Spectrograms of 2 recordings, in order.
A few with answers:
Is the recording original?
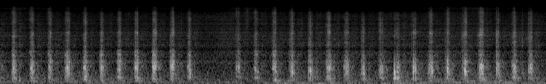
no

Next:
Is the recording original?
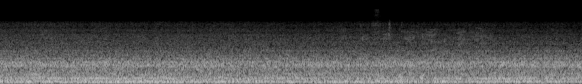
yes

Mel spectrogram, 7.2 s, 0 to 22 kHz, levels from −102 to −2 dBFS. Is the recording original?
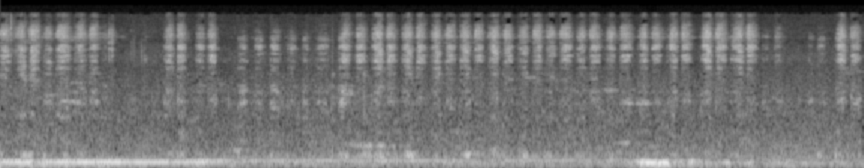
yes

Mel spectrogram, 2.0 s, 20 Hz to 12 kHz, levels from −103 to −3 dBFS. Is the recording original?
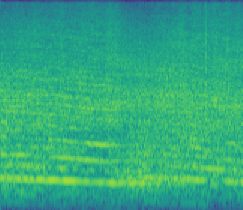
no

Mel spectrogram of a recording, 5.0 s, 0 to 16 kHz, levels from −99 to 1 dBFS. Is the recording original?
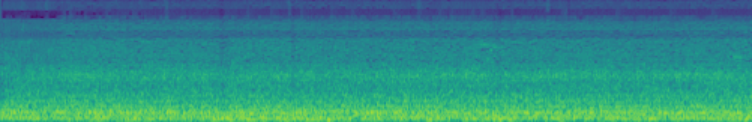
yes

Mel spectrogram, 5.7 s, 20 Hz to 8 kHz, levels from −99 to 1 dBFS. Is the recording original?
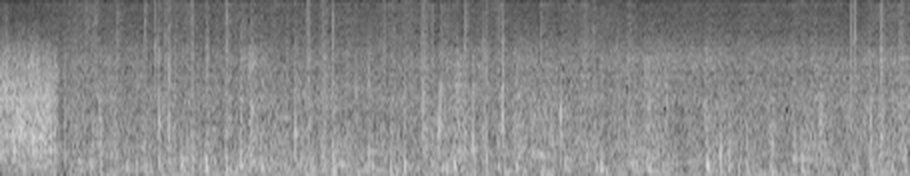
no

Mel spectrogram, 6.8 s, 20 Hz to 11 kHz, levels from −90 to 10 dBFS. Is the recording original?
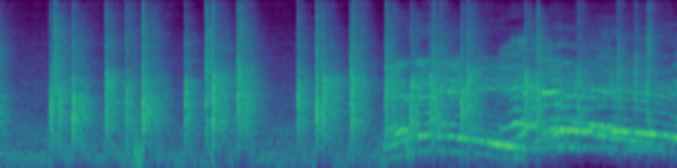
no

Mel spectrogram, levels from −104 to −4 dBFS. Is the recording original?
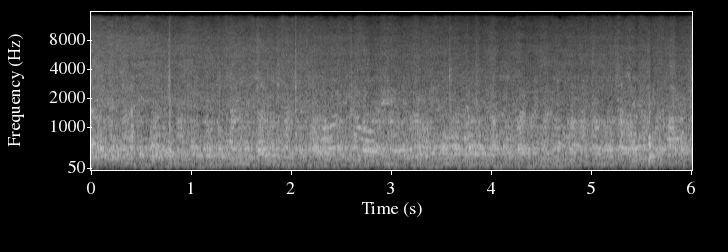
no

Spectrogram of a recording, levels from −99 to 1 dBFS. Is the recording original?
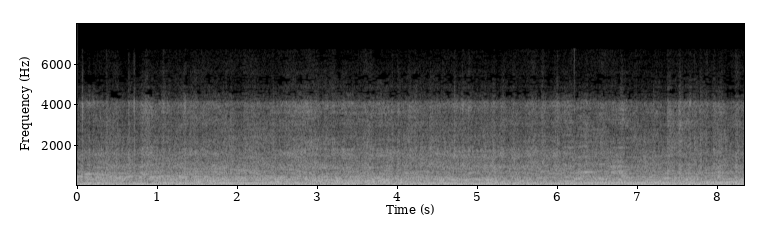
no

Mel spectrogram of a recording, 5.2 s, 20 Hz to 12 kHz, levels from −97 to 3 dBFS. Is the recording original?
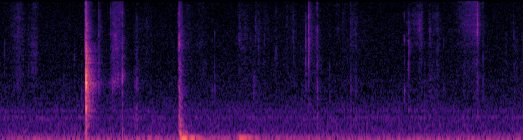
yes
